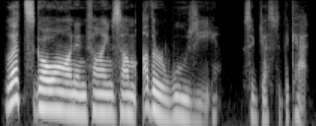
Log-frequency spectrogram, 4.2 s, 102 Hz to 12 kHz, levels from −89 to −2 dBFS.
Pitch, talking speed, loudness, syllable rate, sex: 170 Hz, 155 wpm, -17 LUFS, 4.0 syllables/s, female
